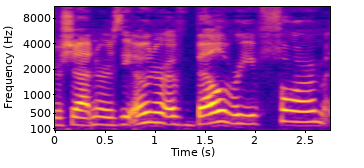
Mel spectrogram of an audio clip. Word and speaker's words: Belle Reve: Shatner is the owner of Belle Reve Farm, that is pronounced as Belle Rave, by the way, oops, in Kentucky, and is a well-known breeder of saddlebred horses.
